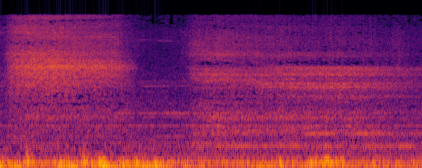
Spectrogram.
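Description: Deep, airy breaths drawn in and out during a counted breathing exercise in a comedy parody segment: two long breath sounds separated by a short gap, over a low rumble, with no talking.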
